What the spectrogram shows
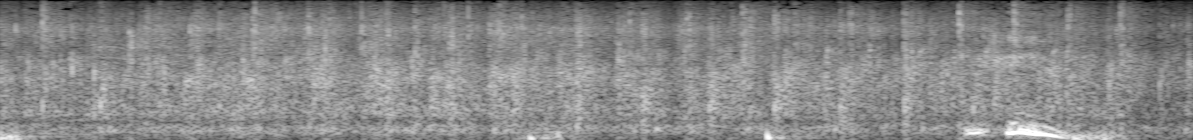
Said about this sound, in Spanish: ¿Cuántos dicen amén? ¿Cuántos le dan un aplauso fuerte al Señor?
